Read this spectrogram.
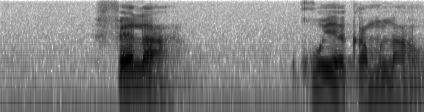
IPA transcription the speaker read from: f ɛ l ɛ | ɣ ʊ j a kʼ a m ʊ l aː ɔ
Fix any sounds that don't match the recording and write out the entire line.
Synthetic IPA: f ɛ l a | ɣ ʊ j a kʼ a m ʊ l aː ɔ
